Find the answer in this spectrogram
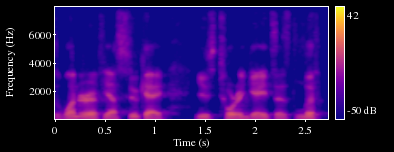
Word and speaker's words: Yasuke: John says, don't the Yasuka use Yakuza?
